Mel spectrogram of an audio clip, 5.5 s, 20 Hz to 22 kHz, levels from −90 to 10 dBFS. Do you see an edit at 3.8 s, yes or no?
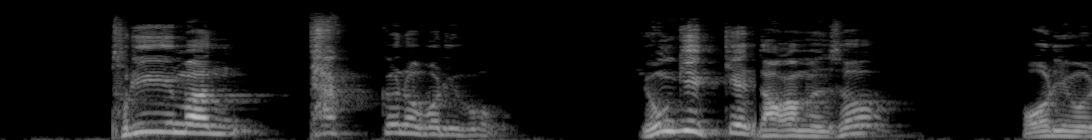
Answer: yes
